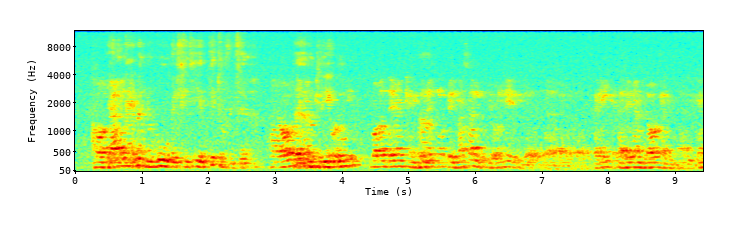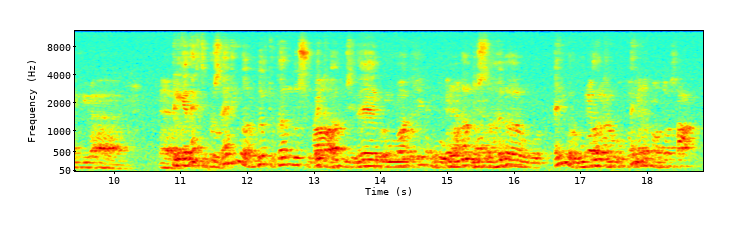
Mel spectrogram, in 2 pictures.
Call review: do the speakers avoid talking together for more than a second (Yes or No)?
No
